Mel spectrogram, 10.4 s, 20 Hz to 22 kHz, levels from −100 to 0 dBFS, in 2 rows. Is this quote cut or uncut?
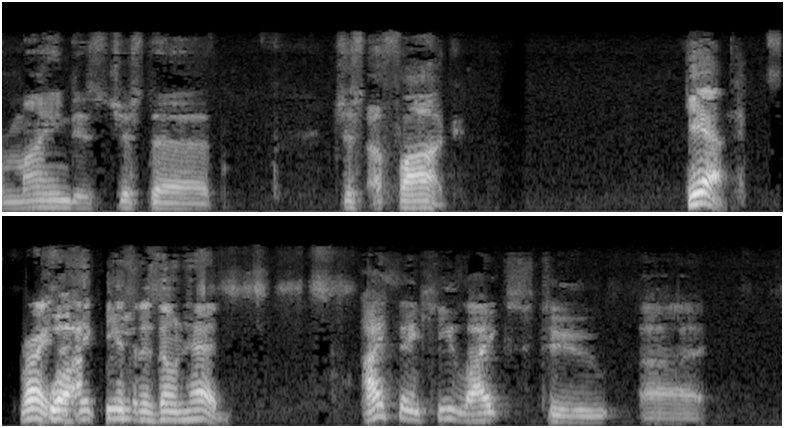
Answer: cut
